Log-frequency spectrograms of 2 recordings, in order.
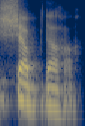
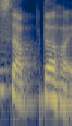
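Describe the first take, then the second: First: The word begins with an 'sh' sound. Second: The word begins with a plain 's' sound. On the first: The speaker calls it right. "it is shabdaha" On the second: The speaker calls it wrong. "It is not sabdaha"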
